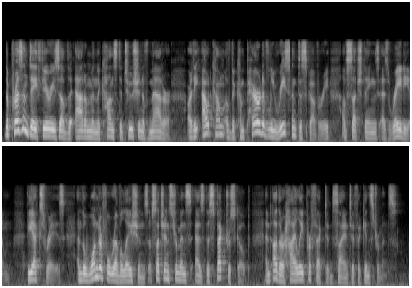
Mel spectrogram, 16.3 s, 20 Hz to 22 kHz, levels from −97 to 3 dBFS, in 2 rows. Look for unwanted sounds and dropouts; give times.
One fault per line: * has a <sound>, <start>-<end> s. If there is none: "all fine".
* has a dropout, 5.8-5.8 s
